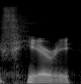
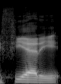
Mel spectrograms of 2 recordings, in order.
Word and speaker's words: Fieri: I used I grew GRE up saying guy Fier because I grew up with him of course um but I know that that is not the proper way to say it you're supposed to say Fetti right but then I'm uncomfortable putting that much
